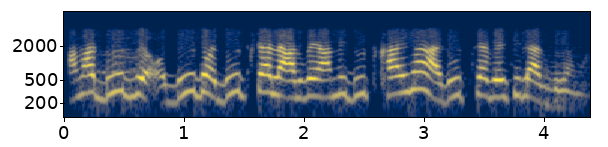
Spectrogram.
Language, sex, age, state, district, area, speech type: Bengali, female, 60+, West Bengal, Hooghly, rural, conversation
